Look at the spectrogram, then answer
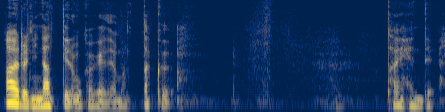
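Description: A woman chatting casually as a podcast co-host, telling animated stories and laughing often. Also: sits low, a little slow, breathy edge. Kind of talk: casual chat.

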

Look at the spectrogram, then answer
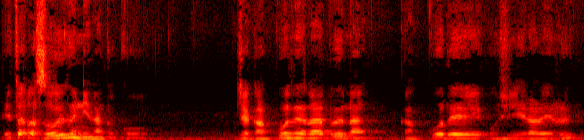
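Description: A man's voice: a little high, expressive, fast talker, a bit bright, husky. A man hosting a casual tech podcast, chatting loosely through a sponsor spot with many fillers. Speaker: podcast host.

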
